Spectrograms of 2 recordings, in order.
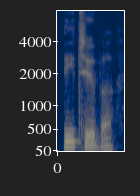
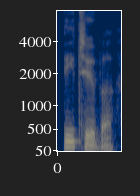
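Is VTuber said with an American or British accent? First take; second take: American; American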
